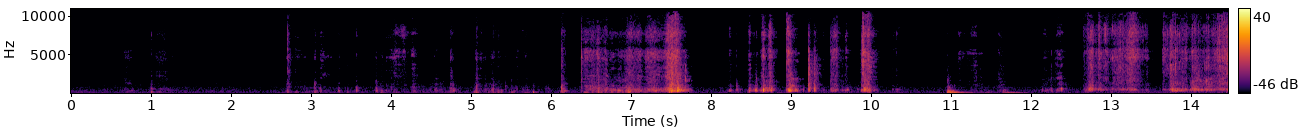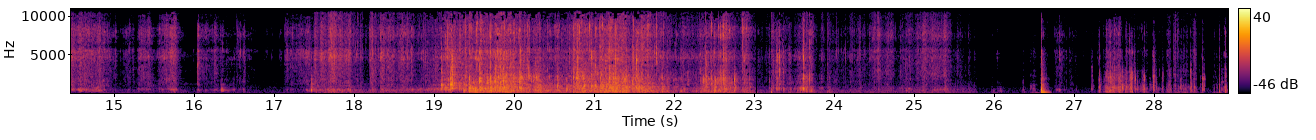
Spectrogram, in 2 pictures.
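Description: Handling of a wooden jigsaw puzzle box: scattered clicks and rustling of the wooden box and tissue paper, with a dull thump partway through. This is followed by a long dense clatter and rustle as the wooden pieces are tipped out onto a cork board, then lighter clicking as the pieces are spread by hand.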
